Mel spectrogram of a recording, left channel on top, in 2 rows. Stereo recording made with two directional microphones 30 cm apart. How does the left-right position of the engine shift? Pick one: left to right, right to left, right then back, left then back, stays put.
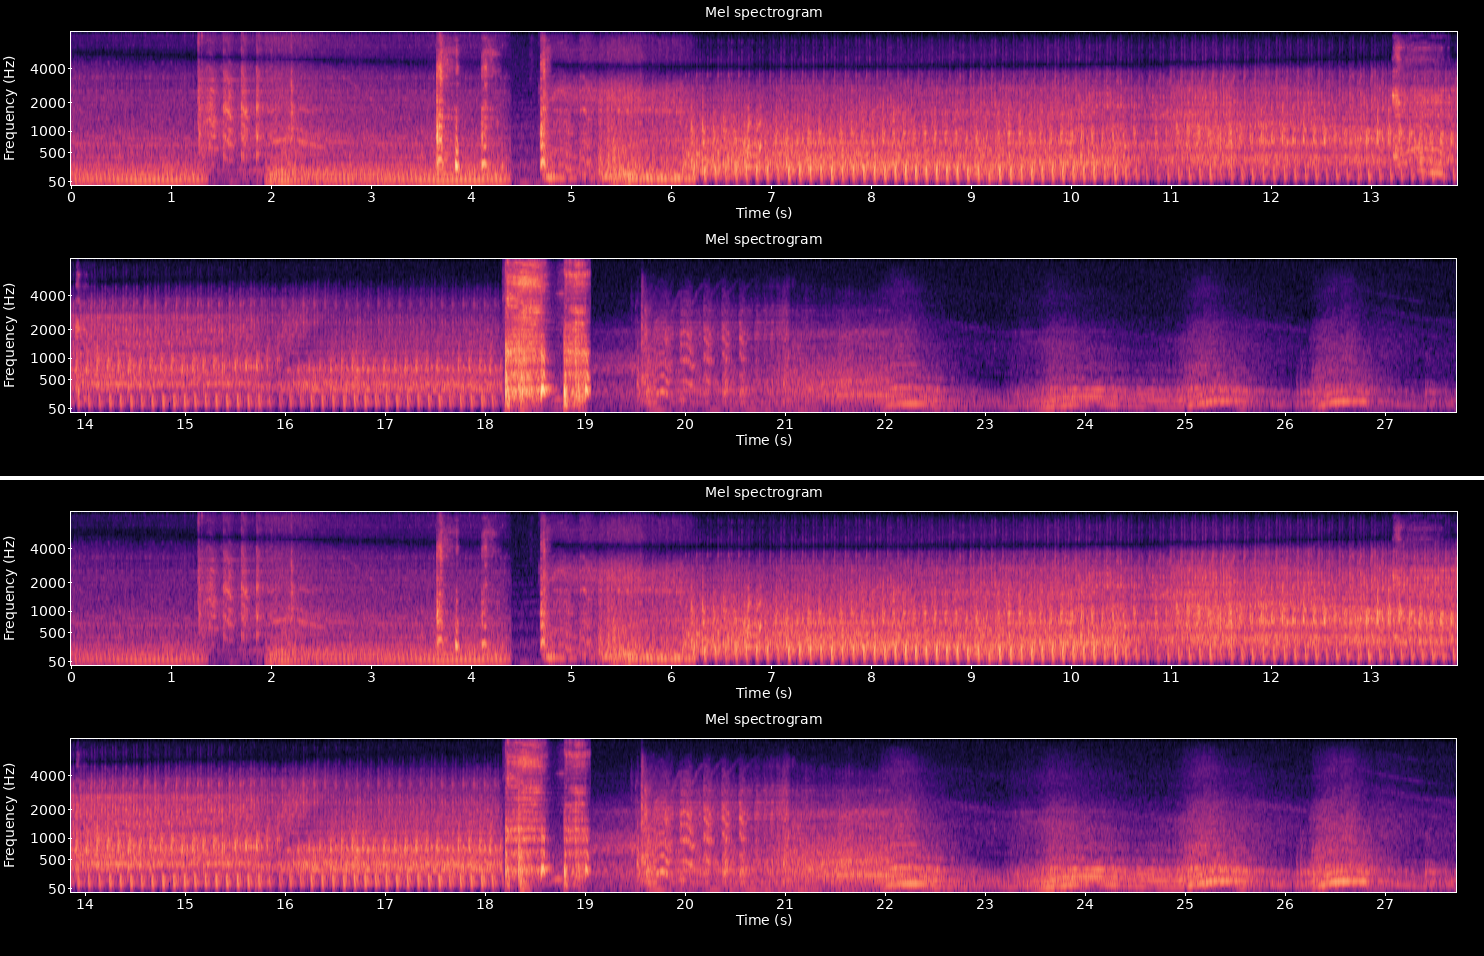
left to right.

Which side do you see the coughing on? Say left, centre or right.
left.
